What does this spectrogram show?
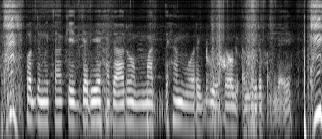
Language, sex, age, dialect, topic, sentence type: Hindi, male, 18-24, Kanauji Braj Bhasha, banking, statement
